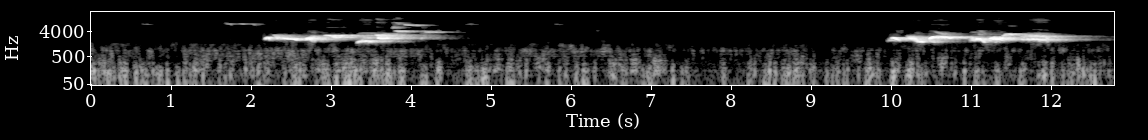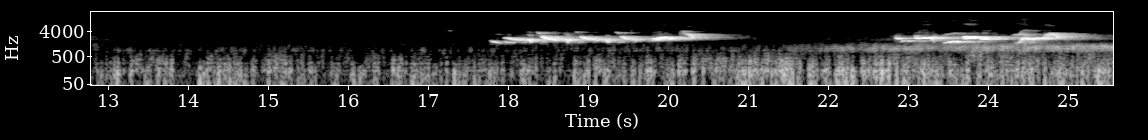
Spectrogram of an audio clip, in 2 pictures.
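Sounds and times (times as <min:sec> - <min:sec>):
common blackbird song: 0:00.6 - 0:00.9, 0:01.6 - 0:05.0, 0:09.9 - 0:12.8, 0:17.2 - 0:21.0, 0:22.8 - 0:25.5.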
